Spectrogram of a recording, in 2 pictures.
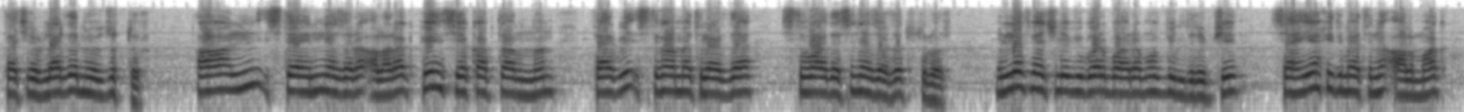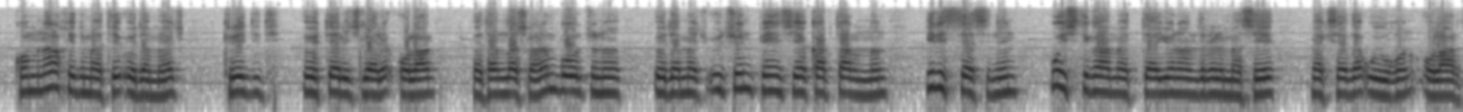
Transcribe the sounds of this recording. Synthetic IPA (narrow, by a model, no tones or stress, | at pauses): t̪ʰæcʰliflæɾd̪æmøvd͡ʒut̪̚d̪uɾ | ɑhɑːlininist̪æjininæzæɾæʔɑlˠɑɾɑqpʰe̞nsijɑkʰɑpʰi̥t̪ʰɑnɯnɯn | fæɾɡliːst̪iɡɑːmæt̪læɾd̪æ | ist̪ifɑːd̪æsinæzæɾd̪æt̪ʰu̥t̪ʰulˠuɾ | milːæt̪væcʰilivyɡɑɾbɑjɾɑmo̞vbild̪iɾipcʰi | sæɦijæxid̪mæt̪ʰiniʔɑlˠmɑk | kʰo̞mːunɑlˠxid̪mæt̪ʰiø̞d̪æmæc | kʰɾed̪it̪ | ø̞ht̪æliclæɾiʔo̞lˠɑn | væt̪ʰænd̪ɑʃlˠɑɾɯnbo̞ɾd͡ʒunu | ød̪æmæcyt͡ʃʰynpʰe̞nsijɑkʰɑpʰi̥t̪ʰɑlˠɯnɯn | biɾhisːæsinin | b̥uist̪iɡɑːmæt̪d̪æjønæld̪iɾilmæsi | mæksæd̪æʔujɣuno̞lˠɑɾd̪ɯ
